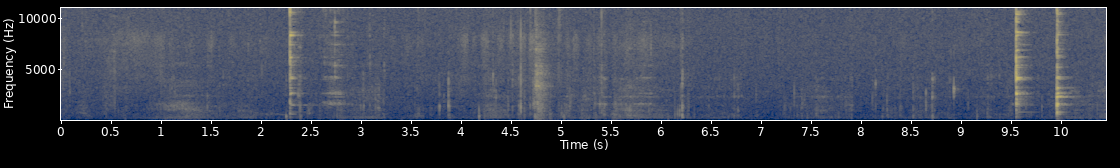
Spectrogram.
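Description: Close-up chewing of an open sandwich of seeded bread with mackerel in tomato sauce, with a few sharp clicks of a knife and fork against a ceramic plate; two clinks close together near the end are the loudest.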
